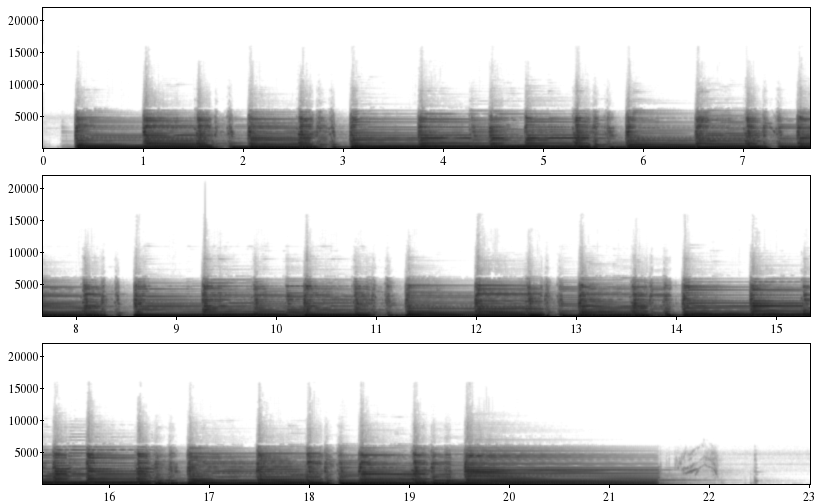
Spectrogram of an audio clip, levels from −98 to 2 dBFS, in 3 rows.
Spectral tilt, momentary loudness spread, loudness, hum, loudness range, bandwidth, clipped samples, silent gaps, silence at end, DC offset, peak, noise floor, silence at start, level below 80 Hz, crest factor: -8 dB/octave; 4 LU; -10 LUFS; none; 1 LU; 6.4 kHz; under 0.1%; none; 1.5 s; under 0.1%; 0 dBFS; -74 dBFS; 0.3 s; -42 dBFS; 10 dB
